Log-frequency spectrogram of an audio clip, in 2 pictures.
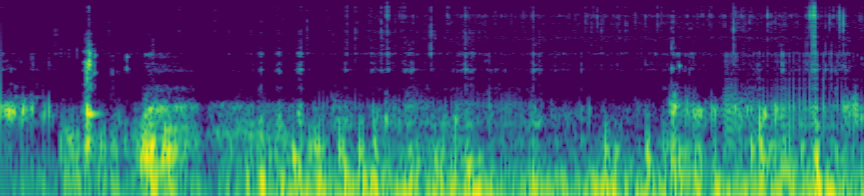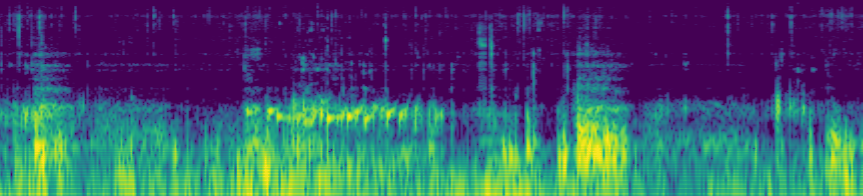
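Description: Muffled underwater noise heard through a camera's waterproof housing: a low rushing and gurgling of water that swells and fades, with scattered knocks and clicks as the diver handles a speared dogtooth tuna on the spear shaft.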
